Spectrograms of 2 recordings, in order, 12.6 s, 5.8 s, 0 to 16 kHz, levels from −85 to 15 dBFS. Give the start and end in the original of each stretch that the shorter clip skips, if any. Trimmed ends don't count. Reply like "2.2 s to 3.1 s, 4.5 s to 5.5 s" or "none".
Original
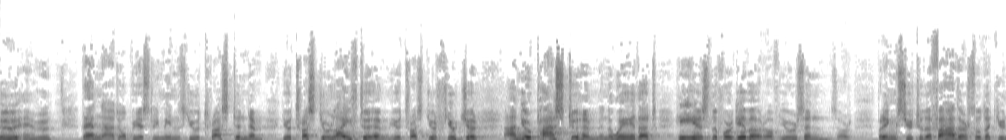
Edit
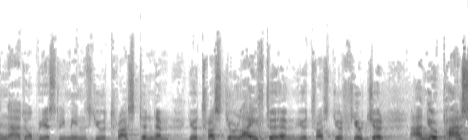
none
